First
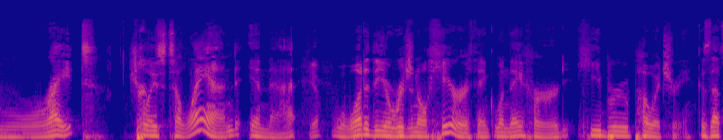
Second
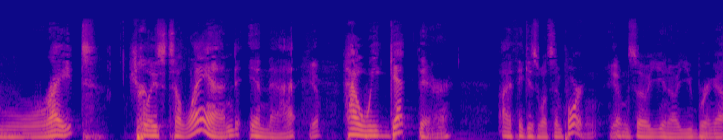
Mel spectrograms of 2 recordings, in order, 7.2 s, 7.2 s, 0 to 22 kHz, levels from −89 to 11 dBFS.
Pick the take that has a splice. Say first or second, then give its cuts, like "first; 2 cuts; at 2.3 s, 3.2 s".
first; 1 cut; at 3.3 s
